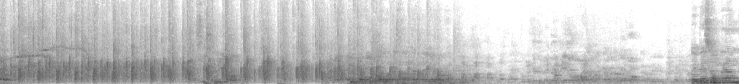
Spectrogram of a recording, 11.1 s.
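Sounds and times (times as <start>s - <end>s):
crowd applause at a live event: 0.0s - 7.2s
laughter: 4.8s - 10.4s
speech: 5.2s - 7.2s, 10.4s - 11.0s.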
